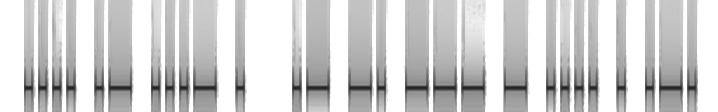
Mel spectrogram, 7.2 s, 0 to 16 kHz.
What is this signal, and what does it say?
Morse code, heard as a keyed tone, about 17 wpm, 700 Hz. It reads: HAVE ANOTHER
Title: Sentences from Top 600 Words 17wpm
